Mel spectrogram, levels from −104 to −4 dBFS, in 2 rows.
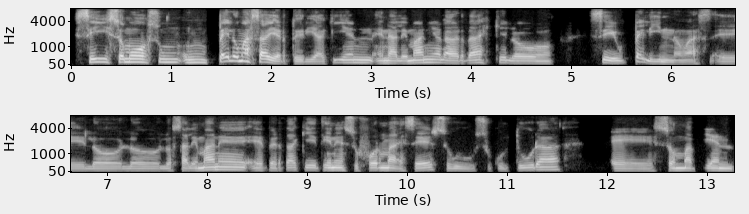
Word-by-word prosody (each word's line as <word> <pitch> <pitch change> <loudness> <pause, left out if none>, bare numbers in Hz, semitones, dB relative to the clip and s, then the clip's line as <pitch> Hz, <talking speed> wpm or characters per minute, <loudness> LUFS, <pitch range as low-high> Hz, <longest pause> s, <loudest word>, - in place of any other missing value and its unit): Sí, 170 +1 +6
somos 170 -1 +6
un 165 -1 0
un 145 0 0
pelo 230 +1 +4
más 215 -3 +6
abierto, 120 -10 +3
diría 100 +1 -2
aquí 140 +8 -5
en 145 -1 0
en 120 +1 0
Alemania. 130 +6 +1
La 125 - +3
verdad 130 +3 0
es 145 - -6
que 140 - -6
lo 115 -3 -2 0.3
sí, 130 -5 +2
un 120 - -4
pelín 95 -3 -2
nomás. 90 +1 -5
Eh, 100 0 -7
lo 100 -1 -4
lo 100 0 -6
los 105 0 -5
alemanes 135 +5 +1
es 115 0 -5
verdad 125 +3 -5
que 125 -1 -4
tienen 125 -1 +1
su - - 0
forma 120 -2 0
de 100 - -9
ser, 115 +5 +1
su 105 -6 0
su - - -5
cultura, 130 +9 -3 0.5
eh, 95 -3 -5
son 110 +4 0
más 110 -1 0
bien 110 -2 -1
120 Hz, 185 wpm, -23 LUFS, 100-140 Hz, 0.5 s, Sí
